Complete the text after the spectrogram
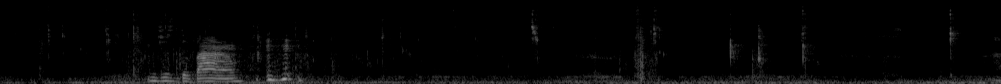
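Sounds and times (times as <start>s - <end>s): person chewing: 0.0s - 1.5s, 2.5s - 9.9s
wet mouth clicks: 5.3s - 5.6s.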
